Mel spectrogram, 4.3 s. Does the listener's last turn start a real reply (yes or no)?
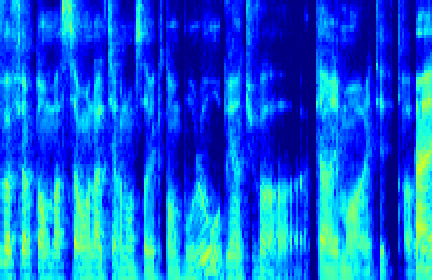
yes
